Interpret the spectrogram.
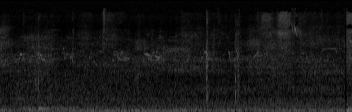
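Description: A few faint bird chirps scattered over a low, steady rumble, with a couple of soft taps past the middle.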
